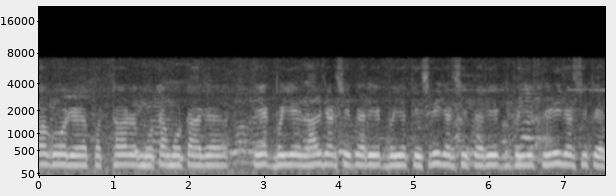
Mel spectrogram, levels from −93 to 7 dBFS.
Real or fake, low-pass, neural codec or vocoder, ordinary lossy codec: real; 7.2 kHz; none; none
